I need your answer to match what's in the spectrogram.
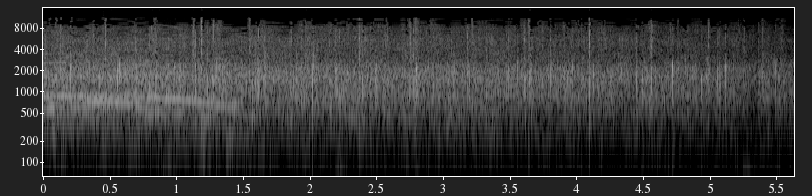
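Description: Sustained audience applause at a live band show, a dense wash of many hands clapping at a steady loud level, with a brief whistle near the start and scattered sharper claps throughout.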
